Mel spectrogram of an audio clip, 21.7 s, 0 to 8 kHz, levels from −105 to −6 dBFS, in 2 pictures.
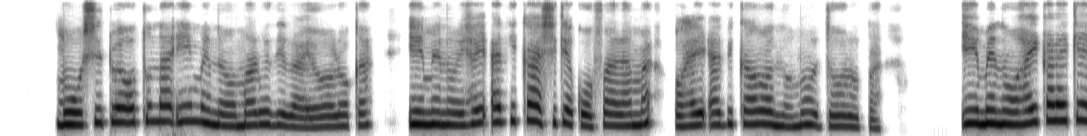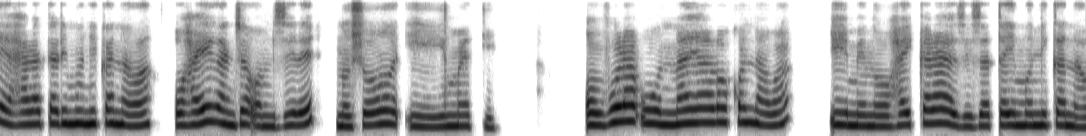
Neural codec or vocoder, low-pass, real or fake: autoencoder, 48 kHz, 32 numbers a frame, DAC-VAE, trained on Japanese speech; 7.2 kHz; fake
